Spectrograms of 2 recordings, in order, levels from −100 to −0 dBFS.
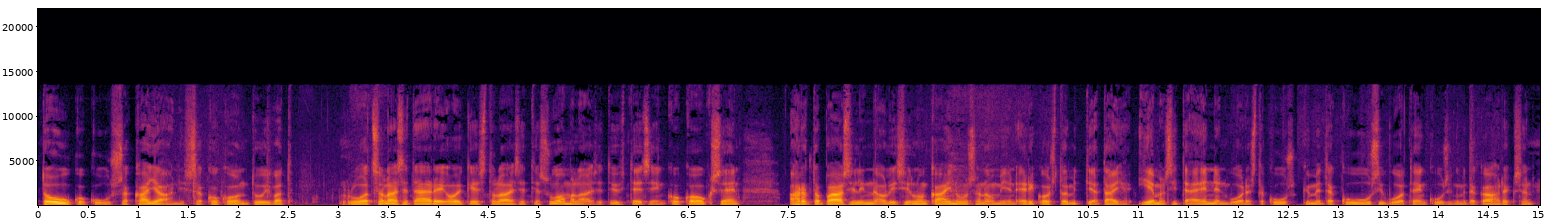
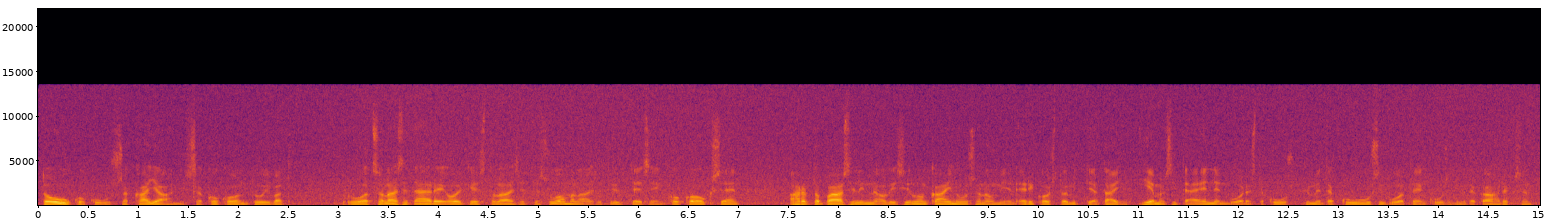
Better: first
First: none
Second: hiss; noticeable; throughout; 10 dB below the speech

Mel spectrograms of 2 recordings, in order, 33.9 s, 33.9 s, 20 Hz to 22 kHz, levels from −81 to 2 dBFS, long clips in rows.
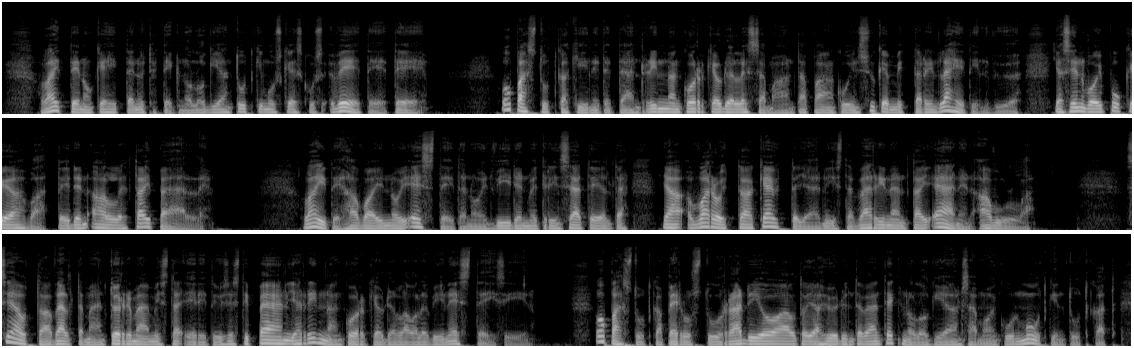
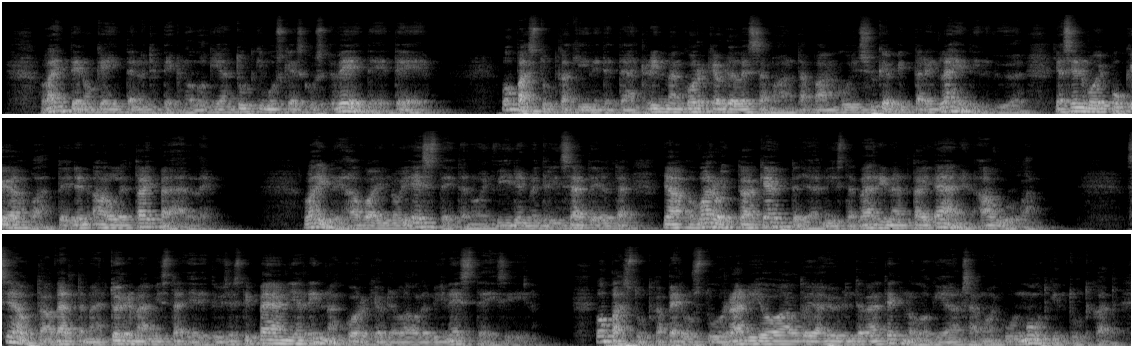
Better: first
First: none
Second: off-mic speech; far // room echo; slight; dies away in 0.4 s

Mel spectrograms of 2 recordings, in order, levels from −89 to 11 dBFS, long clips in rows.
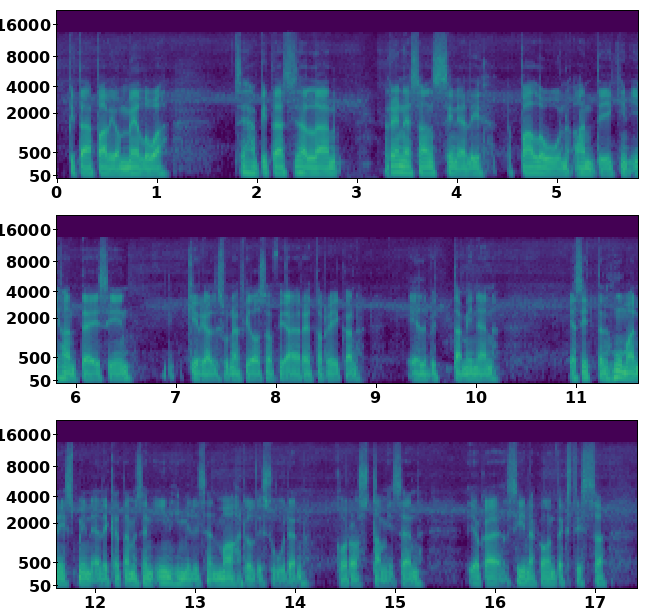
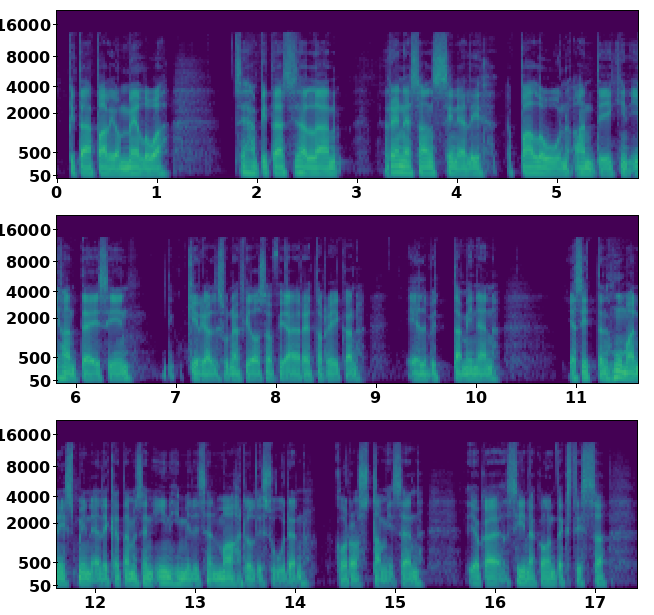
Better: second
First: hiss; faint; throughout; 20 dB below the speech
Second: none

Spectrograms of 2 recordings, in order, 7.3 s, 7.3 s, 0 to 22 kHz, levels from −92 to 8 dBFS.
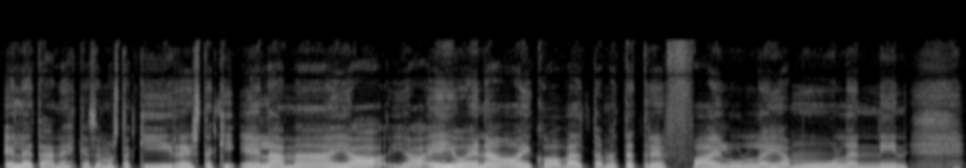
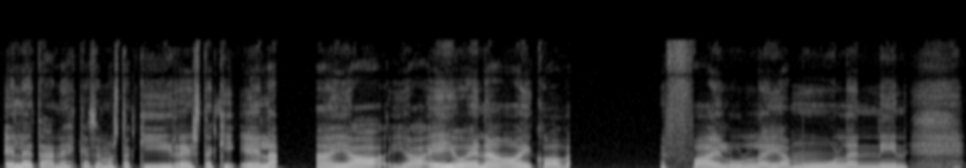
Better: first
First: none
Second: audio cutting out; at 2 s and at 4.5 s for 0.5 s

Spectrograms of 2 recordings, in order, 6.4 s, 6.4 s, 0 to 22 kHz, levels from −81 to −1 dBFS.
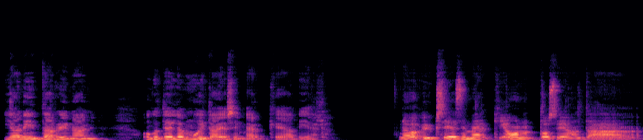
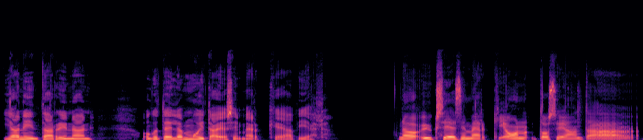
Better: second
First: off-mic speech; somewhat distant // room echo; very slight; dies away in 0.2 s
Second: none

